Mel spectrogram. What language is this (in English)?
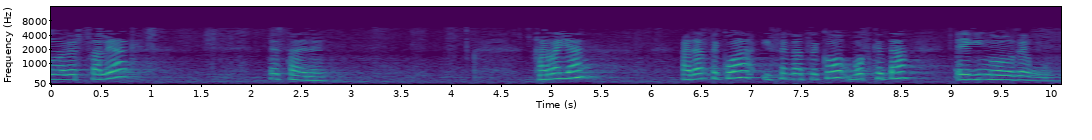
Basque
